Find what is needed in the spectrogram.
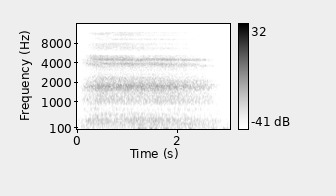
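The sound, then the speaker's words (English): A deep, slow exhale during a guided meditation: a single long, breathy hiss through the nose or mouth that lasts about two and a half seconds and fades out at the end. “and fully exhale. One more time. Deeply inhale”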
